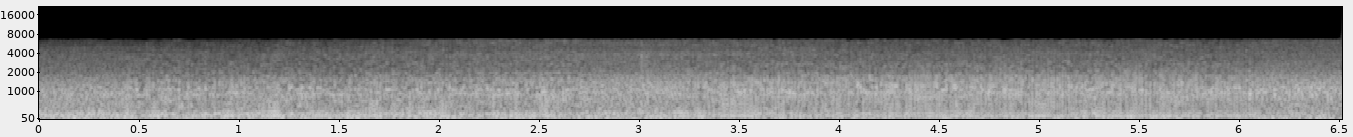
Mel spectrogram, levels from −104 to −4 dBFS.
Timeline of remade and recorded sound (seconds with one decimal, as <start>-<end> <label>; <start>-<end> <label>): 0.0-0.4 recorded; 0.4-2.7 remade; 2.7-3.2 recorded; 3.2-6.1 remade; 6.1-6.5 recorded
